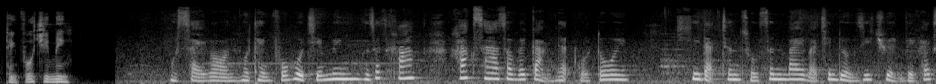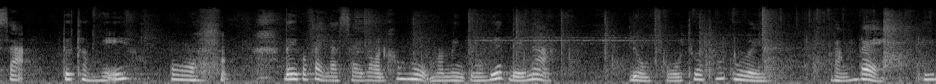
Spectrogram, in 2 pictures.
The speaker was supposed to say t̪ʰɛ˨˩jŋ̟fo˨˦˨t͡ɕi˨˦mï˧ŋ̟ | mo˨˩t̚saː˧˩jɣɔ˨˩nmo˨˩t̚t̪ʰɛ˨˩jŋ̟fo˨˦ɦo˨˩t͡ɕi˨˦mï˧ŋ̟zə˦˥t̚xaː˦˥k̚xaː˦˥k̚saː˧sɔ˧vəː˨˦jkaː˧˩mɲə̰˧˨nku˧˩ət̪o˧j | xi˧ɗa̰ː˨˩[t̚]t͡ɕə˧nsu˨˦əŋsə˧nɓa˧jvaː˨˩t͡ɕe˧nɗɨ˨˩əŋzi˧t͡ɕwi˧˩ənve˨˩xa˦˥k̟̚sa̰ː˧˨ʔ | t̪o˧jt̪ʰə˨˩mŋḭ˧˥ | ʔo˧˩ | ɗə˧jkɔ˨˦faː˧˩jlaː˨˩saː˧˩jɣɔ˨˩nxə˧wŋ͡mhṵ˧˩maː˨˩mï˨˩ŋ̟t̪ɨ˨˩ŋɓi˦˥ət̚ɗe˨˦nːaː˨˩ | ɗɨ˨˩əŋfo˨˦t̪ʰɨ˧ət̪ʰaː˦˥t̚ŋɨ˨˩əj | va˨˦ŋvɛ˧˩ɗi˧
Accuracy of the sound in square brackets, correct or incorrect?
correct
